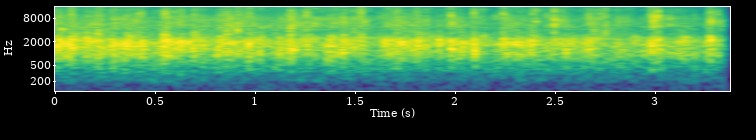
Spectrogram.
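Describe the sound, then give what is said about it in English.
A crowd applauds steadily, dense overlapping claps forming a bright, sustained wash of sound with no pauses and no talking throughout. “Can you guys give them a round of applause and let them know how much we appreciate them?”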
